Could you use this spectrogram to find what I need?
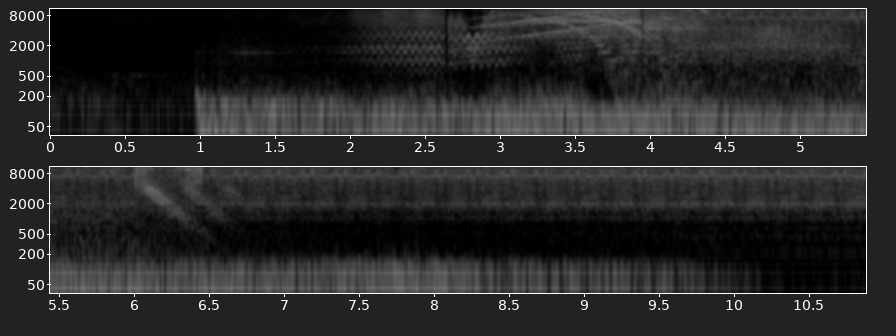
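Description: A hovering spaceship fires beams with a deep, roaring rumble.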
